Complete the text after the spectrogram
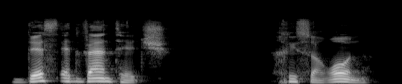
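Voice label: "disadvantage" English, "חיסרון" Hebrew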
